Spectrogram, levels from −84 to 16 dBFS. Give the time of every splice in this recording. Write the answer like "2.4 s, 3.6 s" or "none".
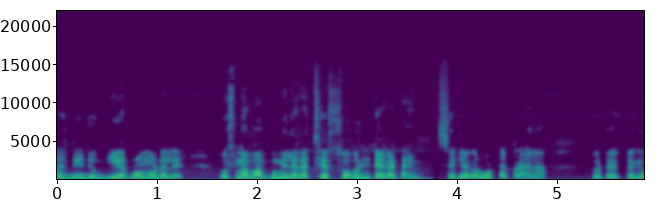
3.7 s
